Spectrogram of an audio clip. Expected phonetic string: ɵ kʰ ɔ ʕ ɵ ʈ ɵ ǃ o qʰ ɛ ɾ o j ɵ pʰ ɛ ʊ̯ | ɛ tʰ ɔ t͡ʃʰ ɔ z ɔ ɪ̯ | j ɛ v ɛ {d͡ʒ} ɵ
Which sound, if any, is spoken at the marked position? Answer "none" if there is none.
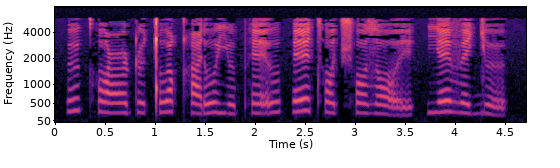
ɟ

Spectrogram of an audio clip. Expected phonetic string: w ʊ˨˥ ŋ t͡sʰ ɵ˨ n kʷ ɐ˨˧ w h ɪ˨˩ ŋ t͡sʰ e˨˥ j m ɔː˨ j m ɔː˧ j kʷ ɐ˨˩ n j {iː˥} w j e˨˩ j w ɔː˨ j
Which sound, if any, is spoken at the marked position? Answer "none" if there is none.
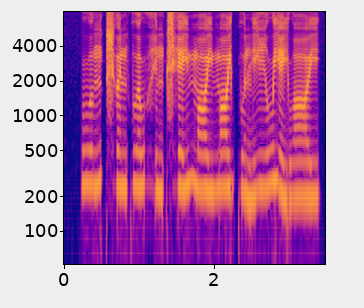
iː˨˥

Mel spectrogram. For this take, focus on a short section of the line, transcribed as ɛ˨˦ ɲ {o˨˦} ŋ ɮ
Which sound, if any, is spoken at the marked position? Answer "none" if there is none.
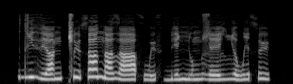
o˨˦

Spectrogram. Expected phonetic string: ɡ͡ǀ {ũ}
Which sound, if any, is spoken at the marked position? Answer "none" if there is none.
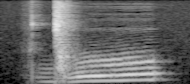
u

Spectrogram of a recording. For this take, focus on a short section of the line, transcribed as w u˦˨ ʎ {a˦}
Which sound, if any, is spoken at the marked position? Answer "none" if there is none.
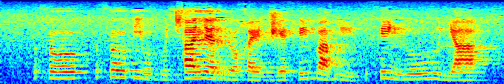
a˧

